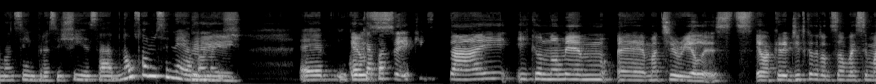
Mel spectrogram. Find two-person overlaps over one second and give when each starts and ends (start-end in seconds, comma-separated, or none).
none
